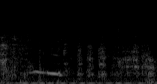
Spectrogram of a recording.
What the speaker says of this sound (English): Always got to pat the dog.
